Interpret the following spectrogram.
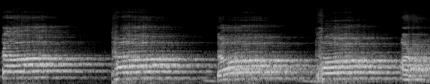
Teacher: जो ऊपर का छत है उसका जो प्रथम भाग है, पहला हिस्सा है, वहां पे जीभ क्या हो रही है, स्पर्श हो रही है।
